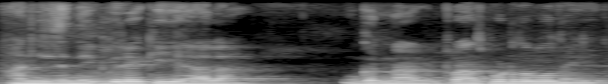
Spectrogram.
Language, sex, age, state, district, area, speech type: Punjabi, male, 18-30, Punjab, Fatehgarh Sahib, rural, spontaneous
